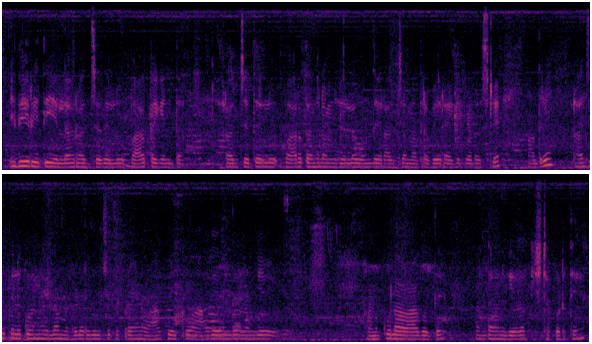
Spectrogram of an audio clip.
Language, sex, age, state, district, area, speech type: Kannada, female, 18-30, Karnataka, Vijayanagara, rural, spontaneous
